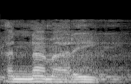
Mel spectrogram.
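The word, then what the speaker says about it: النَّمَري: الميم، أنا أريد ضبط الميم بالفتح، وهي في الأصل لا النمري، النمري بفتحتين، وهي في الأصل قبل النسبة مكسورة، نمر، نعم، مثل ملك، مثل سلمة، سلمي، فالنسبة إلى نمر نمري، سلمي، سلمة، سلمي، وملك ملكي، لأنه يثقل النطق بكسرات متوالية، نعم، يستثقلون هذا فيفتحون.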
